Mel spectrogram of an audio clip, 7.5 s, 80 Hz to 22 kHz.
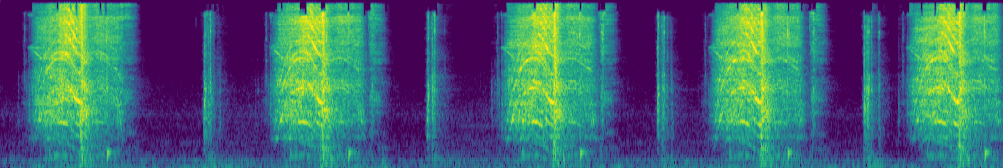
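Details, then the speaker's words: Makita DBN600 cordless finish nailer that misfired and didn't fully sink nails, after greasing in place of new O-rings: five sharp clean firing bursts about two seconds apart; every nail fired, big improvement, though one jammed. "she's definitely firing them shot them all that time that's definitely an improvement"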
